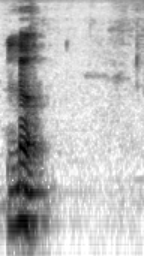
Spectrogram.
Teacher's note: यह व्यंजन होता है र पार्श्विक व्यंजन। इसके उच्चारण में वायु जीभ के दोनों ओर से निकलती है।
